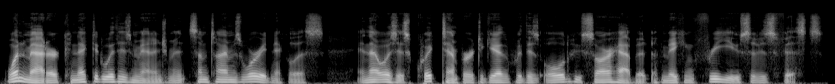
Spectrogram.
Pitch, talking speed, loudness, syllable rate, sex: 95 Hz, 200 wpm, -21 LUFS, 6.2 syllables/s, male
